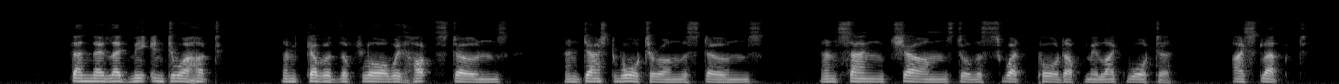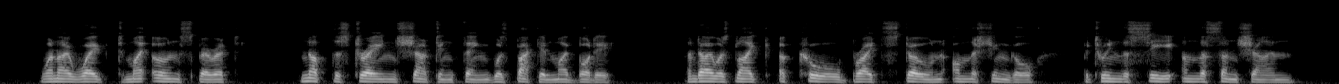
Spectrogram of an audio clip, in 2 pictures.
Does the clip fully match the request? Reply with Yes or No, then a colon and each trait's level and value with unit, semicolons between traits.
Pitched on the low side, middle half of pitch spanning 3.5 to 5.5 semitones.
No: low, 125 Hz; average, 2.9 semitones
